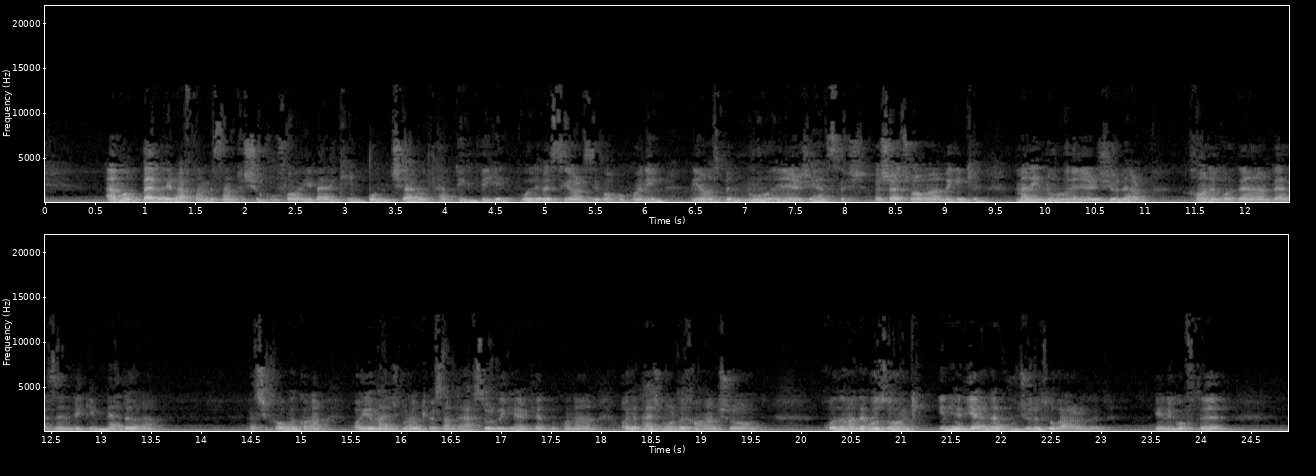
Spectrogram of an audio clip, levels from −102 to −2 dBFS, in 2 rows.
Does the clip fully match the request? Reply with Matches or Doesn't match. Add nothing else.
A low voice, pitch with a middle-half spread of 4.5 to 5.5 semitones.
Matches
